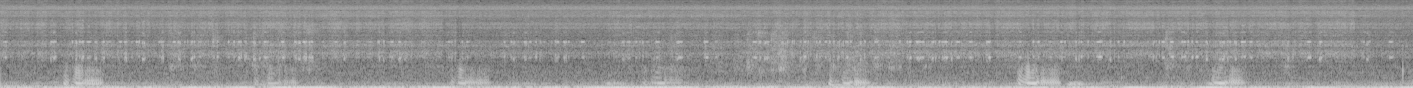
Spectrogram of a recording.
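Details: Eleven-week-old pug puppy named Yoda asleep and snoring, with low rasping breaths recurring roughly every one and a half to two seconds under a constant faint hum.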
